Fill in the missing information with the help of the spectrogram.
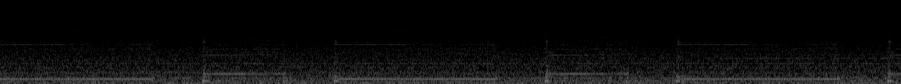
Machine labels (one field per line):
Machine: slide rail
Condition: normal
